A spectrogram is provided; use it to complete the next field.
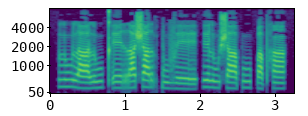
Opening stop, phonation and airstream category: ejective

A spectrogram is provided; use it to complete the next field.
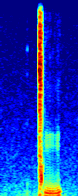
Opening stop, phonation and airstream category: click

